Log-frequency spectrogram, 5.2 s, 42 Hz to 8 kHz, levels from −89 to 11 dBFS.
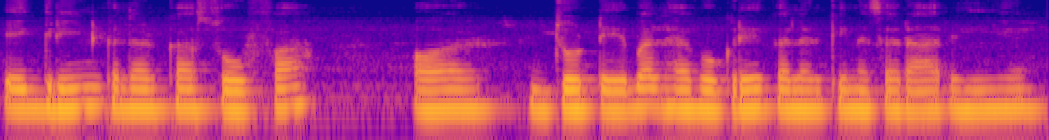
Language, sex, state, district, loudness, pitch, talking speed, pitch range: Hindi, male, Gujarat, Valsad, -16 LUFS, 140 Hz, 185 wpm, 135-140 Hz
